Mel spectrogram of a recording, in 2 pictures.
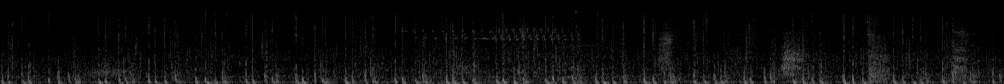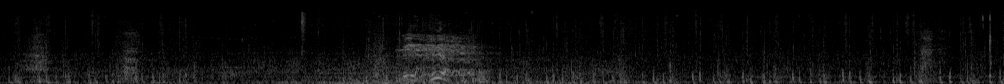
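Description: Horse hooves clip-clopping at a steady fast gallop across terrain in the video game Ghost of Tsushima, continuous and close, with a brief neigh near the middle and faint speech now and then.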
